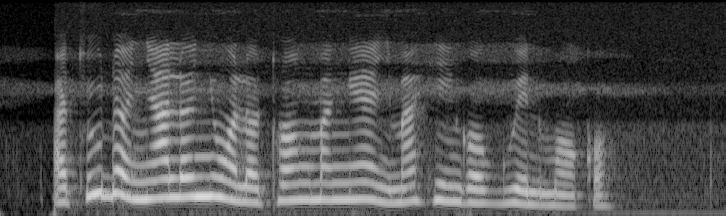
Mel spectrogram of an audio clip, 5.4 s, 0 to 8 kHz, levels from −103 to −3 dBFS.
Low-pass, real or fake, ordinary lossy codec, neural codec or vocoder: none; real; none; none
